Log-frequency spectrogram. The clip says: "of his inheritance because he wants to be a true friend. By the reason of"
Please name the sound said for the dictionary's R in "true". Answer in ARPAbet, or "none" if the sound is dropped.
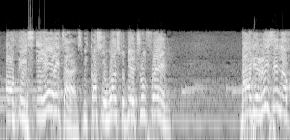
R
